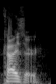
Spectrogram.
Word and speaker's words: Caesar: emperor julius caser caser kaiser that was actually actually how it was pronounced caesar or kaiser kaiser yeah kaiser yeah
